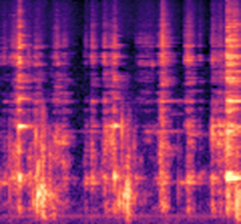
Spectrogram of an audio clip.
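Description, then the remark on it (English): Water being chugged from a glass: a run of quick gulping swallows broken by short pauses, with bright clinks of glass mixed in. No one speaks. “I was chugging water.”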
